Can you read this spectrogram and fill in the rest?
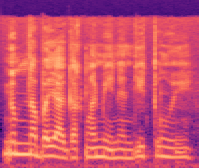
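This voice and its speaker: A woman's voice: mid-range voice, normal speed, mellow, no echo, close to an everyday voice. A woman with an Ilocano accent playing a consoling friend in a radio drama. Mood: gentle, apologetic. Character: consoling female friend, longing to go home.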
